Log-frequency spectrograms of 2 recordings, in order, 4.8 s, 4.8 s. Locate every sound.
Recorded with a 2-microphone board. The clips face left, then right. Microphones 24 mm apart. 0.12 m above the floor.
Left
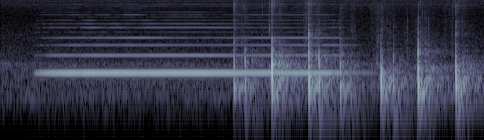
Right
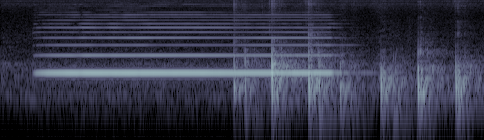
0.3 s a violin: 50° right (ahead or behind), 1.6 m
2.3 s running footsteps: 25° left (ahead or behind), 1.6 m; by 4.7 s 85° left, 1.9 m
